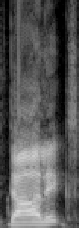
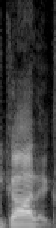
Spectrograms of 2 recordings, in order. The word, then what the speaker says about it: Dalek: I know I'm saying it wrong. I know it's Daleks, but I think it's funnier to say Garlics.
